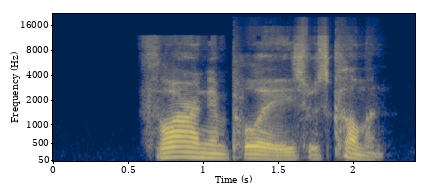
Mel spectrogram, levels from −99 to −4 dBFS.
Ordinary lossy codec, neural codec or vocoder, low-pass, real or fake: Opus, 16 kbps; codec, 44.1 kHz, 7.8 kbps, Pupu-Codec; 19.8 kHz; fake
